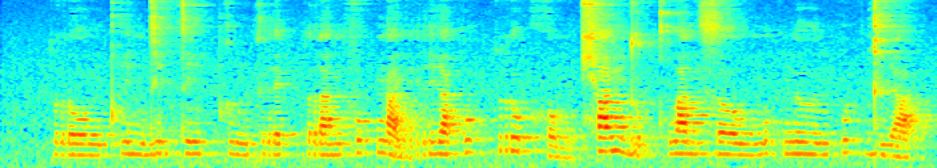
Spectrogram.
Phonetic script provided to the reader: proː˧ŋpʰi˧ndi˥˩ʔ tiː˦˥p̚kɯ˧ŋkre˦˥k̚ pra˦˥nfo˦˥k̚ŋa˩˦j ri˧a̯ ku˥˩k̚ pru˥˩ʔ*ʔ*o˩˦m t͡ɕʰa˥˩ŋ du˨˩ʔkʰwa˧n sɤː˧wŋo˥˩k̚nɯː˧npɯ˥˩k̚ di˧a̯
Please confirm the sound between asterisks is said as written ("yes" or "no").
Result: no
